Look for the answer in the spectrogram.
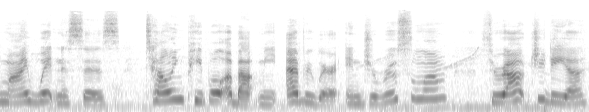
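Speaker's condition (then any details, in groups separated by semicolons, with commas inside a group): No condition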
